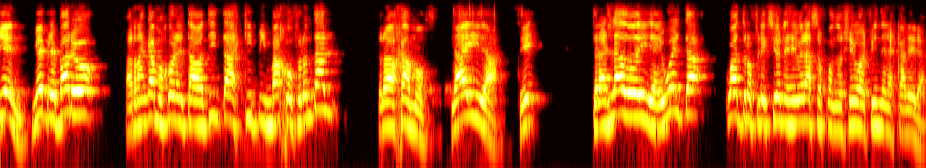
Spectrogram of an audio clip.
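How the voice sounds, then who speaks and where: An energetic man speaks at a high pitch with ordinary pitch variation. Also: moderate pace. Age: 30s. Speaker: fitness coach. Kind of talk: online workout class. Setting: video call. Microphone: video call.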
